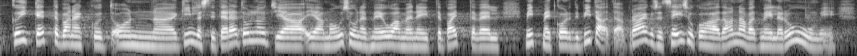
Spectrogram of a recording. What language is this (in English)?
Estonian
